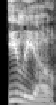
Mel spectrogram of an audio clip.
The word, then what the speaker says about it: Elio: Elio.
